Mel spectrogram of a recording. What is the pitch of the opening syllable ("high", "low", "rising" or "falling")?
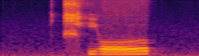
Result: rising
